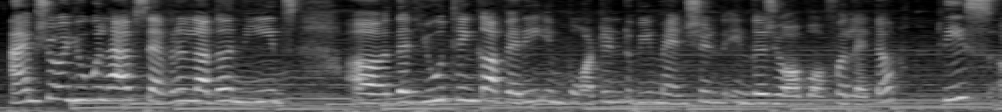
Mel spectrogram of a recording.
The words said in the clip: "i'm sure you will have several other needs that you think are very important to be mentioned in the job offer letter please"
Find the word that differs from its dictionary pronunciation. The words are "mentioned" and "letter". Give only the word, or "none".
none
